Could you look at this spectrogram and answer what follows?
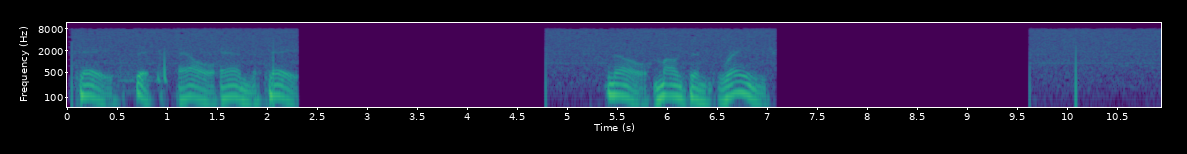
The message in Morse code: none

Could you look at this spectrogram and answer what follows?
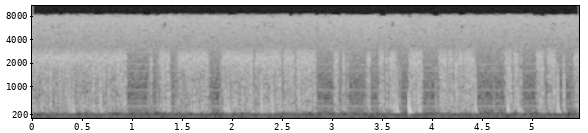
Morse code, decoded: none

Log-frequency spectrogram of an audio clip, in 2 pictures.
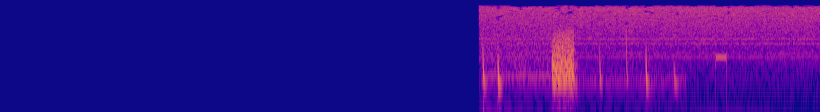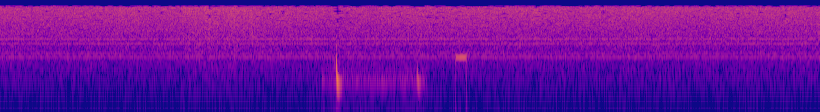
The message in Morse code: none

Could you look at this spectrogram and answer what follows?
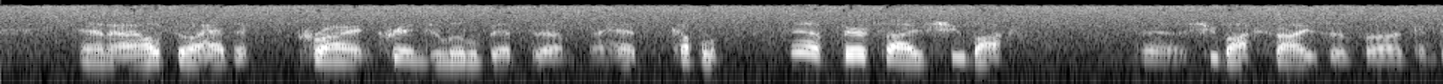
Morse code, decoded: none

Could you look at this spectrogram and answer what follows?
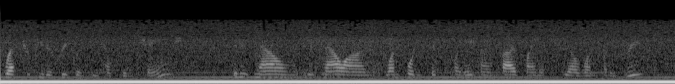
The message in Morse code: none

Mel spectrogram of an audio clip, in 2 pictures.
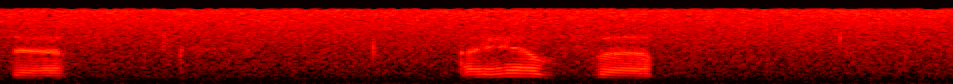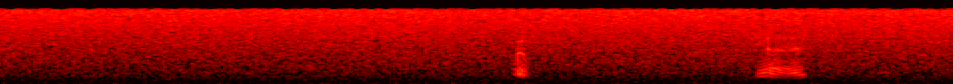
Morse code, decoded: none

